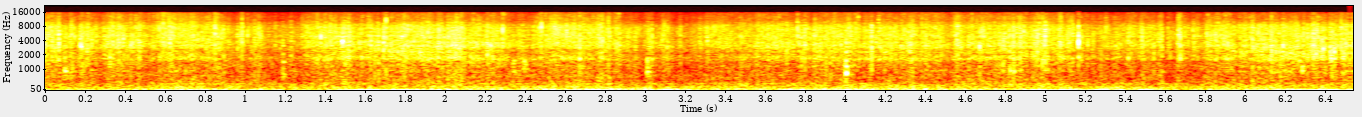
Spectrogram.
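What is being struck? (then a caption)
Shredded crinkle paper filler in a cardboard box. A hand digs into a small open cardboard box filled with brown crinkle-cut shredded paper filler and rummages through the strands. The result is a steady, quiet, hissy crinkling and rustling, mostly in the high frequencies, with small crackles scattered throughout.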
